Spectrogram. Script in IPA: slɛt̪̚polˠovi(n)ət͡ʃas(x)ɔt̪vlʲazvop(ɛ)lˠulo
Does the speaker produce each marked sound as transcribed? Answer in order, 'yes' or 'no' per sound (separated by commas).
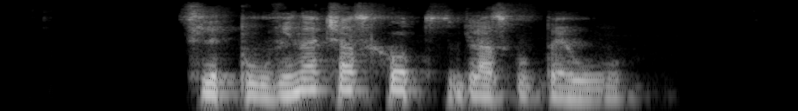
yes, yes, yes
